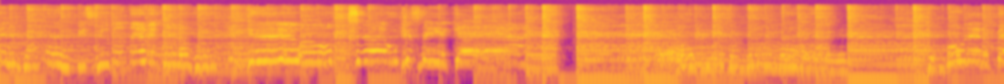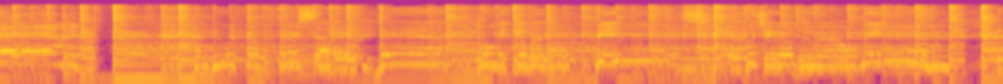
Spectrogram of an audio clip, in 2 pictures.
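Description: Acoustic guitar strummed with singing over it, a live unamplified-style duo performance. The guitar is being played with its high string broken.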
